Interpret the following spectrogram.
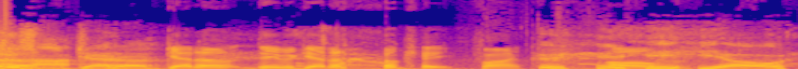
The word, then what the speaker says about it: Guetta: David It's Guetta. just Guetta.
